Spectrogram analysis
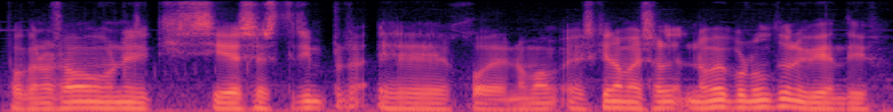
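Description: A young man from Spain giving casual, excitable let's play commentary, swearing often. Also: lowish voice, quick pace. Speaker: gamer. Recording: noisy with game sounds behind.

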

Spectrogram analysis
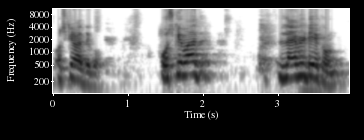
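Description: A man teaching an accounting class, repeating each rule and putting quick questions to his students. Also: extremely high pitch, animated. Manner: drills rules by repeating them and quizzing students. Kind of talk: classroom lecture. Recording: dull lo-fi recording.

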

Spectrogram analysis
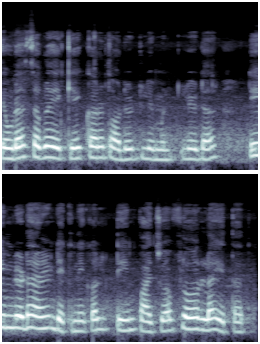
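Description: A woman narrating a romance story in a steady, even storytelling manner. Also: a little high, fairly quick, rough recording.

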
